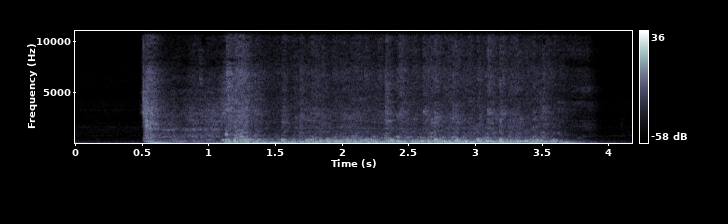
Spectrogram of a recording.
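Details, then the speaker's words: Salvage-yard AMC 360 V8 (5.9L), newly swapped into a 1976 AMC Gremlin, first start attempt with fuel poured down the carburetor: starter spins, then the engine catches and roars unevenly for about three seconds before dying out. "Alright guys, just poured a bunch of gas down there. Let's see if this thing will pop off at least."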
